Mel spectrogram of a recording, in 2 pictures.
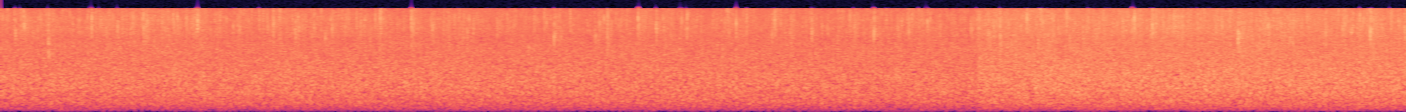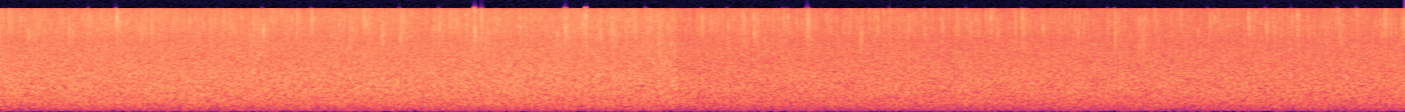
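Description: Rain falling against a window pane: a steady hiss of rain with many small drop ticks. It grows a little louder about ten seconds in and falls back about ten seconds later.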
